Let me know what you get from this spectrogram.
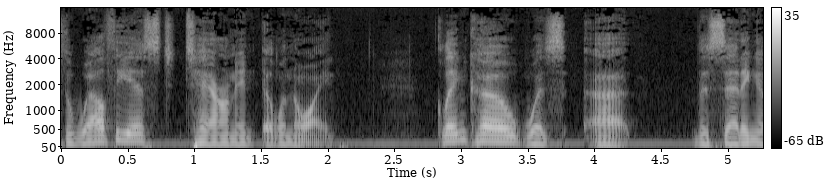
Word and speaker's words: Illinois: She grew up in the neighboring communities of Highland Park and Glencoe, Illinois. Illinois. Um, if you're not from, you know, the S is silent.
